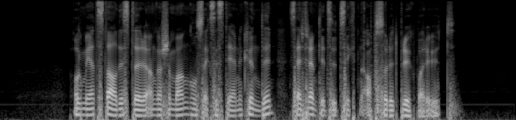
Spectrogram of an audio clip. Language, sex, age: Norwegian, male, 33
